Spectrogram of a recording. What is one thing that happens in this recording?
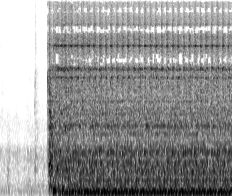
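A boat engine starts and runs loudly.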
